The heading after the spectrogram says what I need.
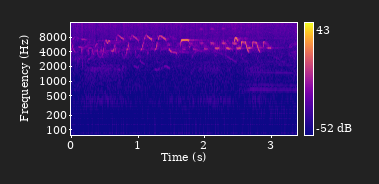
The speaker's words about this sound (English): Yeah, you can hear yellowhammer singing here as well. yellowhammer singing in the tree beside me.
